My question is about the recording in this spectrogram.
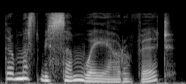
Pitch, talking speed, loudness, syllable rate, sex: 170 Hz, 255 wpm, -17 LUFS, 5.3 syllables/s, female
